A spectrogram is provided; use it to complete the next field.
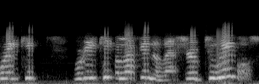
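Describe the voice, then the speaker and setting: The voice is raised and projected, with an animated tone. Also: man. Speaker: candidate for lieutenant governor. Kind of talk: call-in talk radio. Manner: loud.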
